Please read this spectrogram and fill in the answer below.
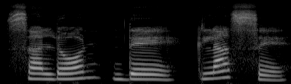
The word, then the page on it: salon de clase: spanish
